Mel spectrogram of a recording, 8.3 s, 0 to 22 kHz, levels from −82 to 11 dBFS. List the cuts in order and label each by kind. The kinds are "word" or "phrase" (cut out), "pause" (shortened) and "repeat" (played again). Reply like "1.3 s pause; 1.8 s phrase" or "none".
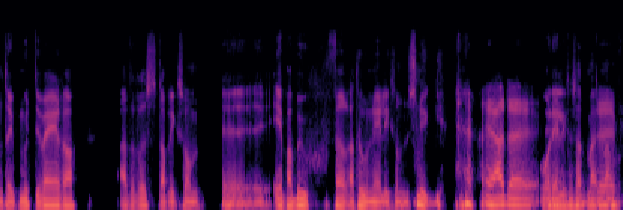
2.2 s word; 2.8 s pause; 6.0 s pause

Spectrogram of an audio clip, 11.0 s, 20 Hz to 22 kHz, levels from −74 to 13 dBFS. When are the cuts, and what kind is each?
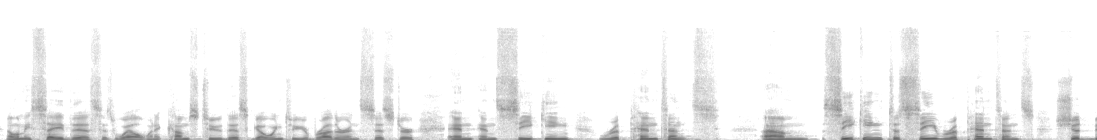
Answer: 8.2 s pause

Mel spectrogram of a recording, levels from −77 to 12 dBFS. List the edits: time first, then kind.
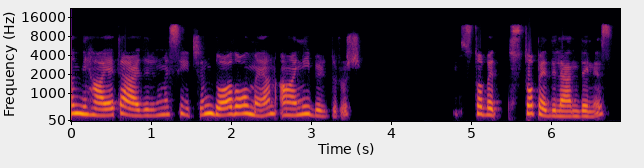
none

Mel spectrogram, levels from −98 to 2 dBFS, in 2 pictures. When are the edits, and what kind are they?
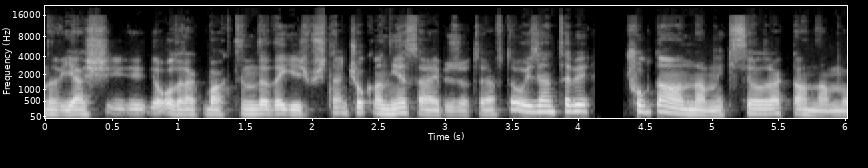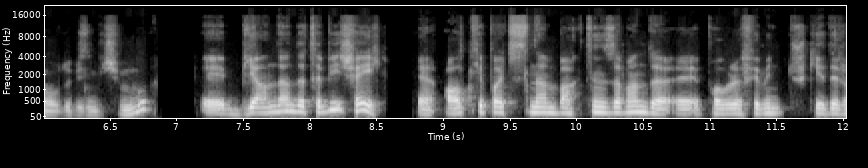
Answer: none

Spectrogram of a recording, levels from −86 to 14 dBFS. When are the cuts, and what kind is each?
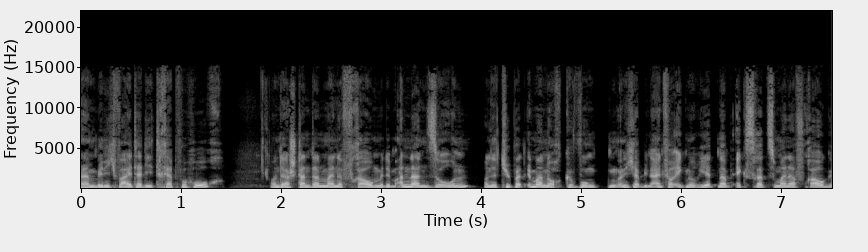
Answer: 4.0 s pause

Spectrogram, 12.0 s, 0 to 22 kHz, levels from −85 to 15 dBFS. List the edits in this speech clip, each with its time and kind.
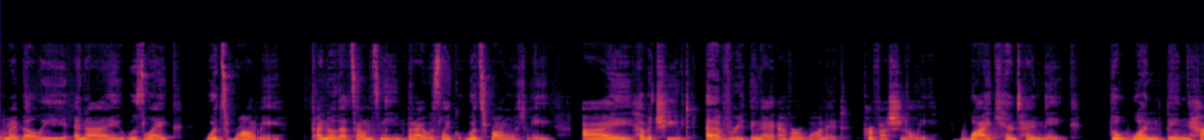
1.9 s pause; 2.5 s word; 5.7 s pause

